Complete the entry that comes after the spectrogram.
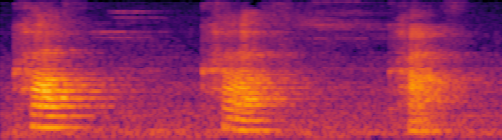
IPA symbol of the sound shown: kʌf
